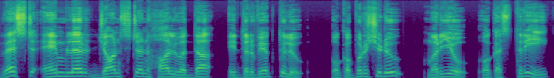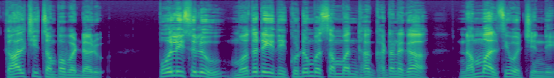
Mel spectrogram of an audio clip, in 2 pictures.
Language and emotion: Telugu, neutral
